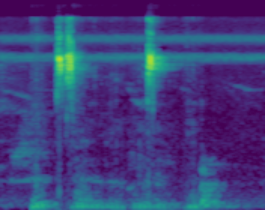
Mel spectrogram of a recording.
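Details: A crested jay calls to provoke a rival, a harsh, high double rasp followed by a single rasp under a second later. Low knocking sounds and faint muffled voices run underneath.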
